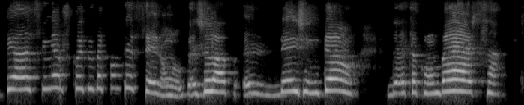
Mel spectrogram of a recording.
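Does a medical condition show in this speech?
Yes: cerebral palsy.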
